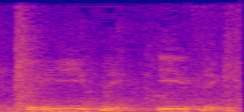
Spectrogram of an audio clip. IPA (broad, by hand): ˈgʊd ˋiːvnɪŋ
